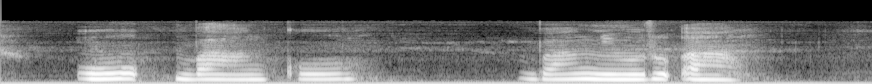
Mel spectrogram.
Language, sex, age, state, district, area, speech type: Santali, female, 18-30, West Bengal, Paschim Bardhaman, rural, spontaneous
